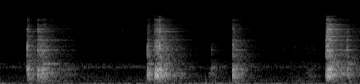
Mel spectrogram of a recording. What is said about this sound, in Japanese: 鍋に油を小さじ1杯程度、鍋底にスルッと広がる程度で結構ですけれども入れて鍋を火にかけていきましょう。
